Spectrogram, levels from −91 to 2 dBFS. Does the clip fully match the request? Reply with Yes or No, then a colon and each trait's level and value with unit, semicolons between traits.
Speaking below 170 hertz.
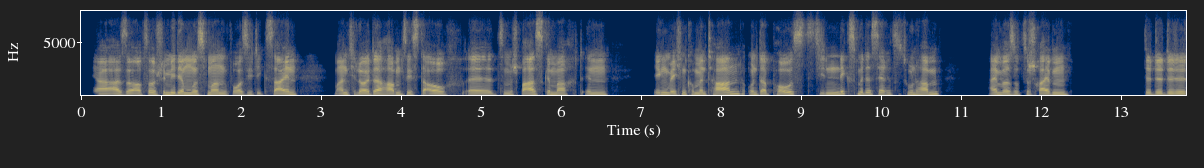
Yes: medium, 140 Hz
